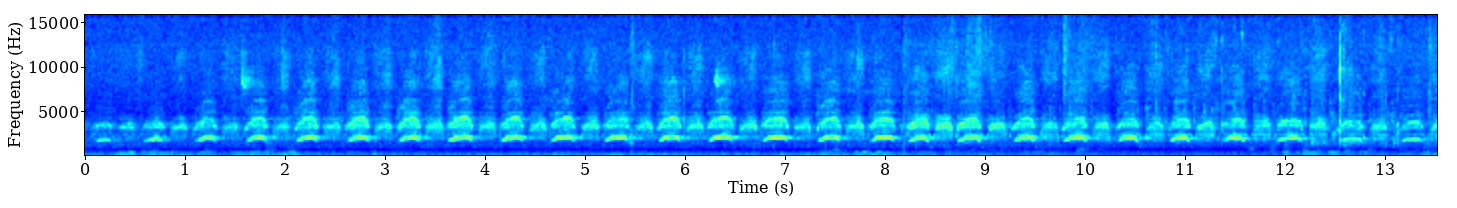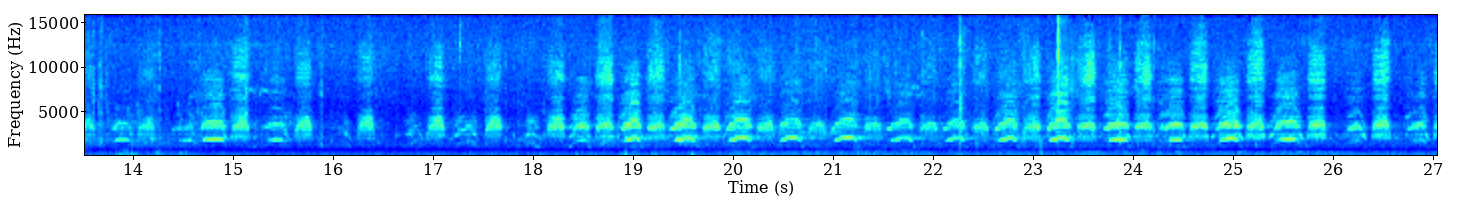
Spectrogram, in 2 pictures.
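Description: A bird calling a long series of short, arched whistled notes, about two to three a second. The notes drop slightly in pitch before stopping about halfway through, then resume a few seconds later.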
